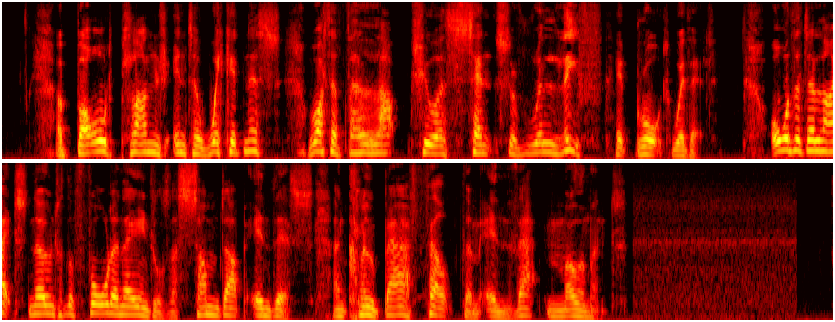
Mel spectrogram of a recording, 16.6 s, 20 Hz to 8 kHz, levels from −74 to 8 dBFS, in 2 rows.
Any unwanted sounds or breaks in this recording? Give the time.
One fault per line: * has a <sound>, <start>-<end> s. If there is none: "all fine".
all fine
